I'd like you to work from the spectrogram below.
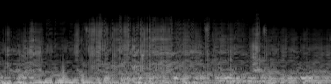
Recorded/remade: remade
